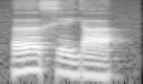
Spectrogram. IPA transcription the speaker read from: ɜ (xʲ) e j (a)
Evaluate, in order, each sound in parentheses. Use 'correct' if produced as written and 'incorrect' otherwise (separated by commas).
incorrect, correct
